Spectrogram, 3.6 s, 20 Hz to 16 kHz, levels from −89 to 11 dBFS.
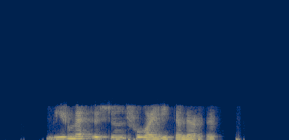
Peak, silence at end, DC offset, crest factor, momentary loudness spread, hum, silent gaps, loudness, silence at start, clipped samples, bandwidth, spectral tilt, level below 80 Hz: -4 dBFS; 0.6 s; under 0.1%; 18 dB; 11 LU; none; 2.80-2.94 s; -21 LUFS; 0.6 s; under 0.1%; 4.1 kHz; -11.5 dB/octave; -50 dBFS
